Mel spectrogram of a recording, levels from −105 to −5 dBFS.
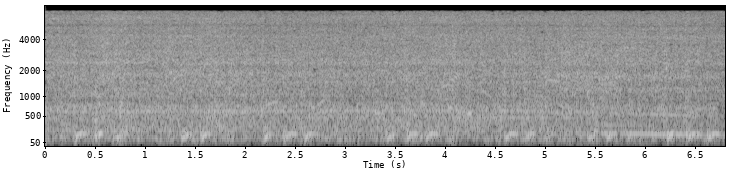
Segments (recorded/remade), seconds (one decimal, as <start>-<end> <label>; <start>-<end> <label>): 0.0-1.6 remade; 1.6-6.8 recorded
